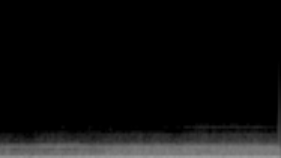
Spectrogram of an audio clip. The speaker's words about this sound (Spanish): Se produce la señal de ok y en este momento nos elevamos sobre la pista de aterrizaje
